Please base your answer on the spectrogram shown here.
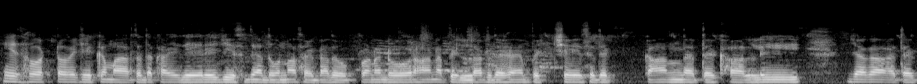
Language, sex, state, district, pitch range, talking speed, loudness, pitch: Punjabi, male, Punjab, Fazilka, 105-110 Hz, 155 wpm, -14 LUFS, 110 Hz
